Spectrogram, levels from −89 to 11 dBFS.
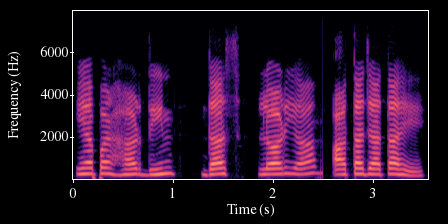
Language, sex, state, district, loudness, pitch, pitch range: Hindi, female, Maharashtra, Chandrapur, -18 LUFS, 255 Hz, 245-265 Hz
